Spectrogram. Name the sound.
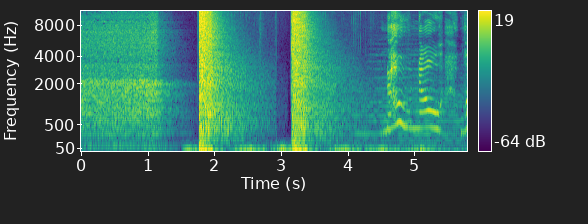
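gunshots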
